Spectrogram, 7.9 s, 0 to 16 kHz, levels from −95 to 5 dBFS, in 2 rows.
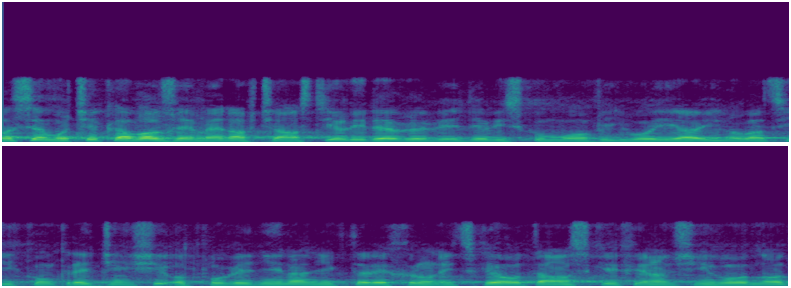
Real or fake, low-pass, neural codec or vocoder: fake; 7.2 kHz; codec, 16 kHz, 8 kbps, FreqCodec, smaller model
